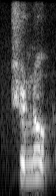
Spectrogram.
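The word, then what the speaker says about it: Tiyanak: Anyway, Higante Tembok Tayanak. You have a very unique name. Tayanak is pronounced Chinook.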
